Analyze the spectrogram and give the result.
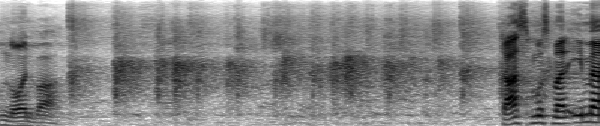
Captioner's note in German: Beifall bei der FDP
